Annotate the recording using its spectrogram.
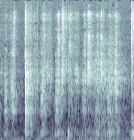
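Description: A coin scratching the coating off a paper scratch-off lottery ticket, in a run of short, quiet, irregular scraping strokes.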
